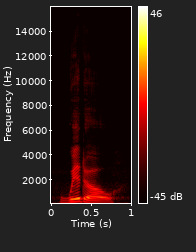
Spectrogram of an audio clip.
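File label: "widow", English word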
